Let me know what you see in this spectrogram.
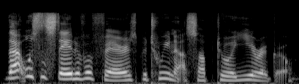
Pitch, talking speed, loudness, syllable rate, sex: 230 Hz, 260 wpm, -19 LUFS, 6.1 syllables/s, female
